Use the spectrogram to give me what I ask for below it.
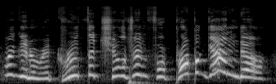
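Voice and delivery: very high cartoon villain voice; mocking organizers recruiting children. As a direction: ham up a scheming propagandist. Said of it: "Hitler Youth in training".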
